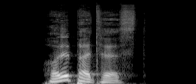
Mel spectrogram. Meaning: inflection of holpern: 1. second-person singular preterite 2. second-person singular subjunctive II
- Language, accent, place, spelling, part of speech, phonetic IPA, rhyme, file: German, Germany, Berlin, holpertest, verb, [ˈhɔlpɐtəst], -ɔlpɐtəst, De-holpertest.ogg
